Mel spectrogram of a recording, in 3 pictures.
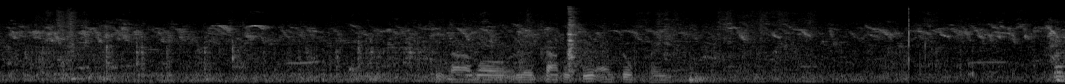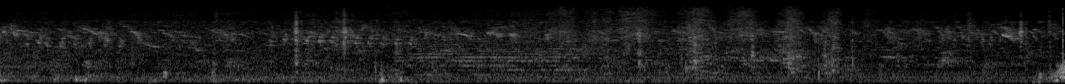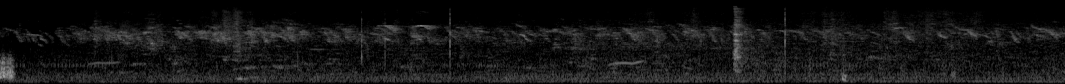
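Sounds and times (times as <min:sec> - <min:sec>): birds chirping: 0:00.0 - 0:31.9.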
